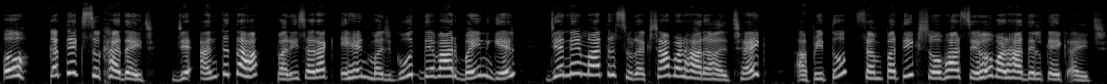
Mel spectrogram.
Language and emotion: Maithili, happy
